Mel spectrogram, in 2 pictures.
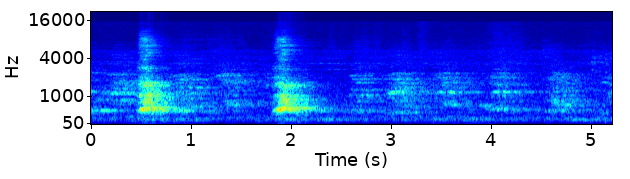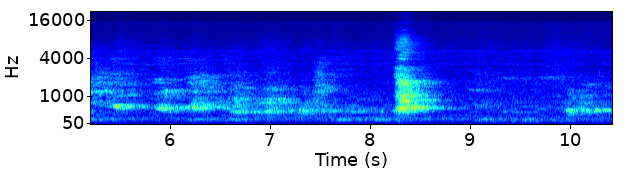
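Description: A dog barks three times, sharp single barks: two in the first two seconds and one more near the end.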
